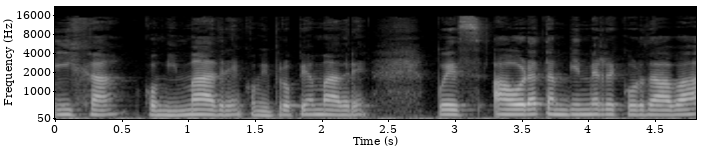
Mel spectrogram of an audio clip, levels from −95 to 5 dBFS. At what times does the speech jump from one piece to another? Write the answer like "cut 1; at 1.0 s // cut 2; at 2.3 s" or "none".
none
